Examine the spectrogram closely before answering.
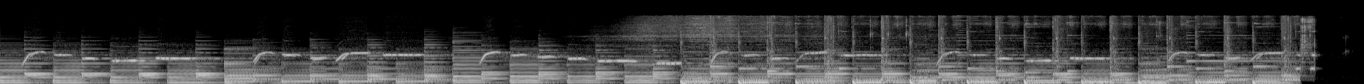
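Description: An upbeat tune led by a bright whistled melody with little upward slides, over steady bouncy accompaniment that fills out about halfway through, loud and close, then cutting off abruptly.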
